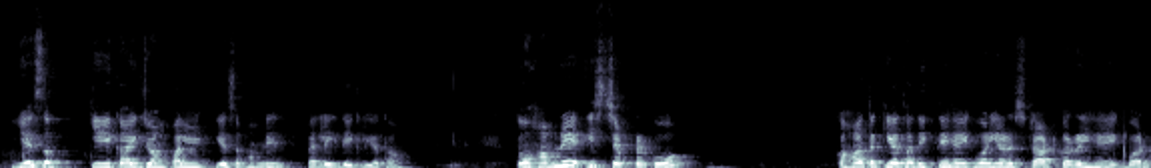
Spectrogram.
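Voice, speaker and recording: A woman teaching a Hindi class, patiently repeating each word slowly to show how it should sound. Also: high-pitched, darkish tone, reverberant. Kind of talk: online language lesson.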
